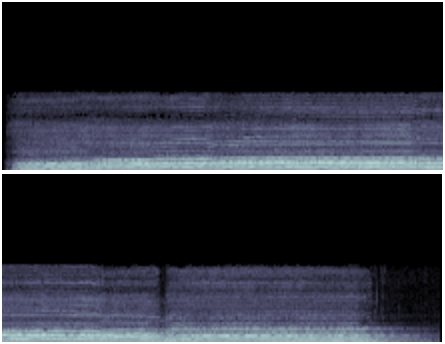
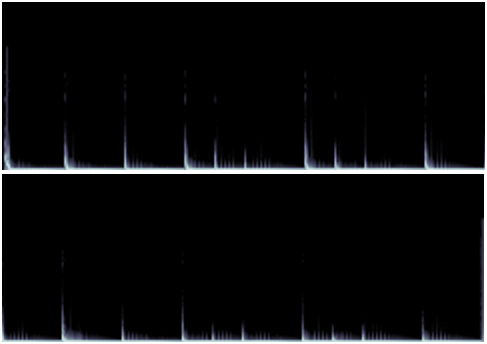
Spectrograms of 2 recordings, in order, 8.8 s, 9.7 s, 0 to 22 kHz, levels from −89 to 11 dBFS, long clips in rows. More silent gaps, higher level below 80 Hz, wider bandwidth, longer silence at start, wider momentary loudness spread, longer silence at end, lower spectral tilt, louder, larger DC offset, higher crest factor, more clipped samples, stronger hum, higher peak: neither; second, -62 dBFS vs -6 dBFS; first, 10 kHz vs 2 kHz; about the same, 0.1 s vs 0 s; about the same, 6 LU vs 7 LU; first, 0.35 s vs 0 s; second, -5.5 dB/octave vs -12.5 dB/octave; second, -17 LUFS vs -14 LUFS; second, under 0.1% vs 5%; first, 14 dB vs 6 dB; neither; neither; about the same, -2 dBFS vs 0 dBFS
